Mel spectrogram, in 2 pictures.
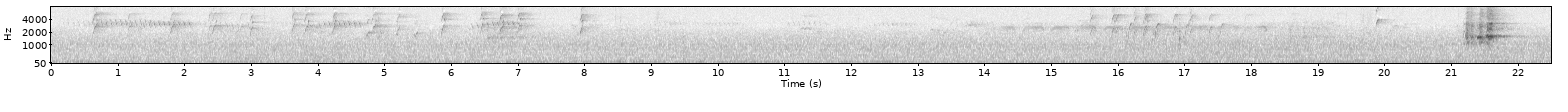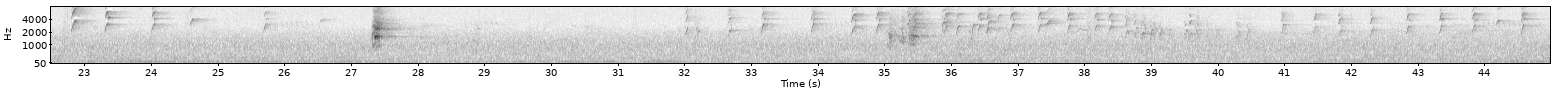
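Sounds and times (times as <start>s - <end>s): loud sharp bird calls: 21.1s - 22.2s, 27.3s - 28.2s, 32.0s - 44.9s.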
